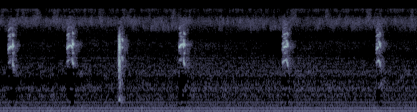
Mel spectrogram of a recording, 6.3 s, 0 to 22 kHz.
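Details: A female peregrine falcon refuses a gift in Reda, Poland, on 10 March 2022; fainter, evenly spaced rasping chips roughly once a second over a low steady hum.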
